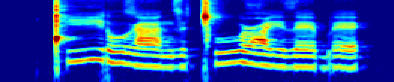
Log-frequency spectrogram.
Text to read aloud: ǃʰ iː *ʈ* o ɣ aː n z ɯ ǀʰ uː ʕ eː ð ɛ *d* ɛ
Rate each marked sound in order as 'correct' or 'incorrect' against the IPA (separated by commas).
incorrect, incorrect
